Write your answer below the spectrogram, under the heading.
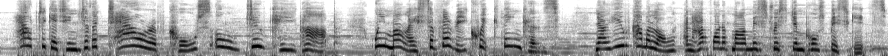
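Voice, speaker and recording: A cartoonish character voice that sounds female, pitched extremely high, moves at a moderate pace over clear background music. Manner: brisk, fussy.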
